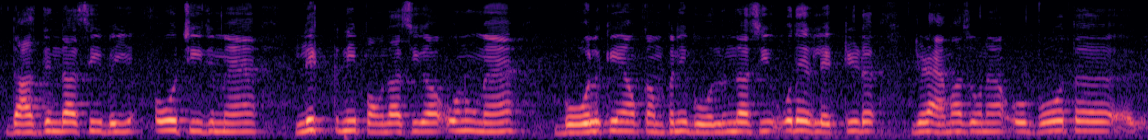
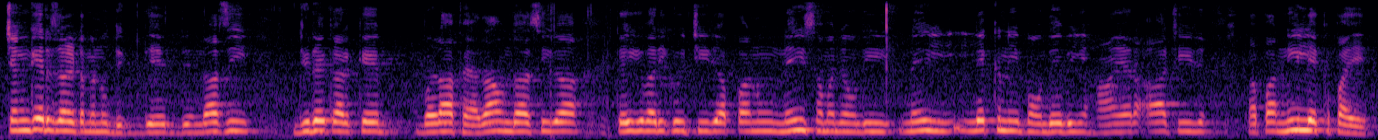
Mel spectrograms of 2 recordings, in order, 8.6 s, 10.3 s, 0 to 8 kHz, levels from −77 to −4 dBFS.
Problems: constant background noise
